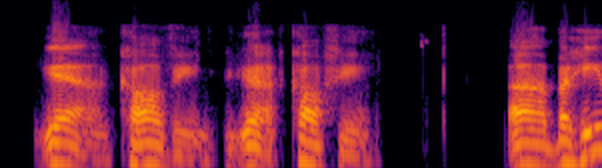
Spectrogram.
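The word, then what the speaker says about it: Cawvey: say someone to someone it's pronounced like coffee yeah coffee yeah coffee uh but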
